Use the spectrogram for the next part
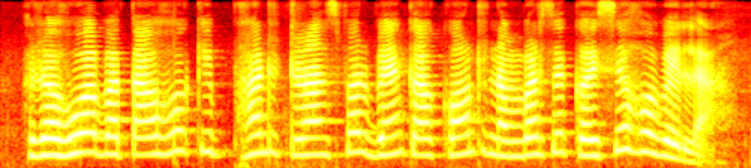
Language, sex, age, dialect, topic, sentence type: Magahi, female, 46-50, Southern, banking, question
